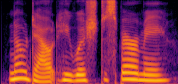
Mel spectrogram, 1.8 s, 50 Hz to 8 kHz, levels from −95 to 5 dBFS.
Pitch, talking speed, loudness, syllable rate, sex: 200 Hz, 235 wpm, -15 LUFS, 5.1 syllables/s, female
